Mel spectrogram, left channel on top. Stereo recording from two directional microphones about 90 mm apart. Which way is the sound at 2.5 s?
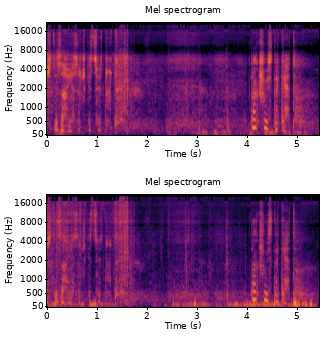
55° right (ahead or behind).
